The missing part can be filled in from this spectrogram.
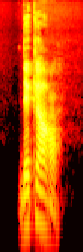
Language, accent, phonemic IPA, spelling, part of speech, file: French, France, /de.kla.ʁɑ̃/, déclarant, verb, LL-Q150 (fra)-déclarant.wav
- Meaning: present participle of déclarer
